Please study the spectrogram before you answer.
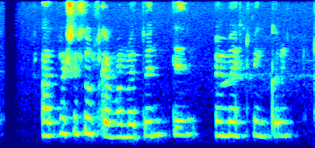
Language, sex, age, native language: Icelandic, female, 12, Icelandic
